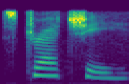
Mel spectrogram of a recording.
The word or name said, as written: stretchy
